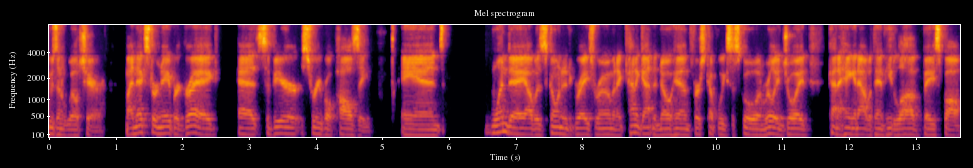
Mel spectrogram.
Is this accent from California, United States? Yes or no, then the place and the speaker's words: no; Connersville, Indiana, United States; I grew up, uh, about sixty-five miles, uh, southeast of, uh, Indianapolis, uh, a small community called Connorsville, Indiana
